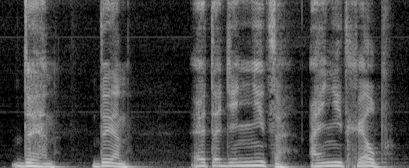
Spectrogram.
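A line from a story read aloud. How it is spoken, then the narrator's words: Wheezing, strained laugh. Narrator (Russian): прохрипел сатана, и надсадно рассмеялся собственной шутке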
